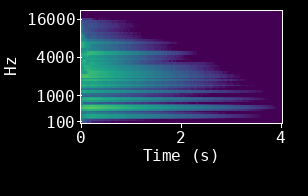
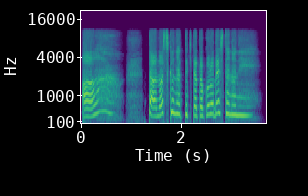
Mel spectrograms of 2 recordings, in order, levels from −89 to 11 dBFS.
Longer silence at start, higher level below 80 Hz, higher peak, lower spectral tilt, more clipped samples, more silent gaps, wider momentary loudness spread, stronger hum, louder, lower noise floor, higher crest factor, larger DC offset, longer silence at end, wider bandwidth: about the same, 0 s vs 0 s; second, -84 dBFS vs -54 dBFS; about the same, 0 dBFS vs 0 dBFS; second, 2.5 dB/octave vs -2 dB/octave; neither; neither; first, 26 LU vs 17 LU; neither; about the same, -15 LUFS vs -13 LUFS; first, -79 dBFS vs -37 dBFS; first, 20 dB vs 14 dB; neither; first, 2.2 s vs 0.25 s; first, 16 kHz vs 11 kHz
